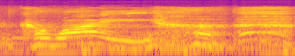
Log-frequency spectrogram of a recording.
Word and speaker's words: Kauai: Kauai. The nightmare started when a massive wave hit the boat. All 3 were thrown in the water. She thought it was pronounced Cowie. No.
